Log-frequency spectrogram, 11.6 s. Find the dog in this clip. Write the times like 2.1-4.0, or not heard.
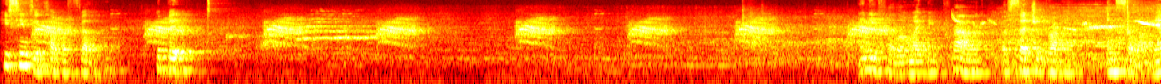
2.2-3.8.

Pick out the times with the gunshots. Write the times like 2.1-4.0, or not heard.
7.4-8.0.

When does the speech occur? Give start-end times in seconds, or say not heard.
0.0-2.1, 8.6-11.5.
